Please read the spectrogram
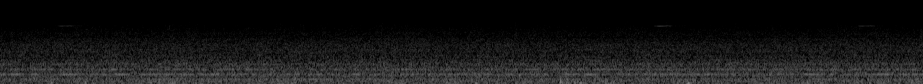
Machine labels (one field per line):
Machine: fan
